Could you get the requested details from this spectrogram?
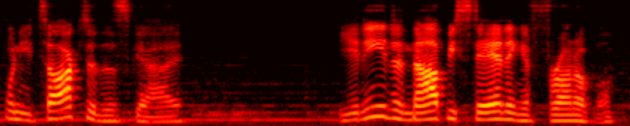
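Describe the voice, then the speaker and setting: A man's voice: a little high, lively intonation, moderate pace, pushed and bright, faint music behind. Upbeat chatty male streamer. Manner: chatty, enthusiastic, laughing asides. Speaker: game streamer. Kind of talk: casual live-stream chat while playing.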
